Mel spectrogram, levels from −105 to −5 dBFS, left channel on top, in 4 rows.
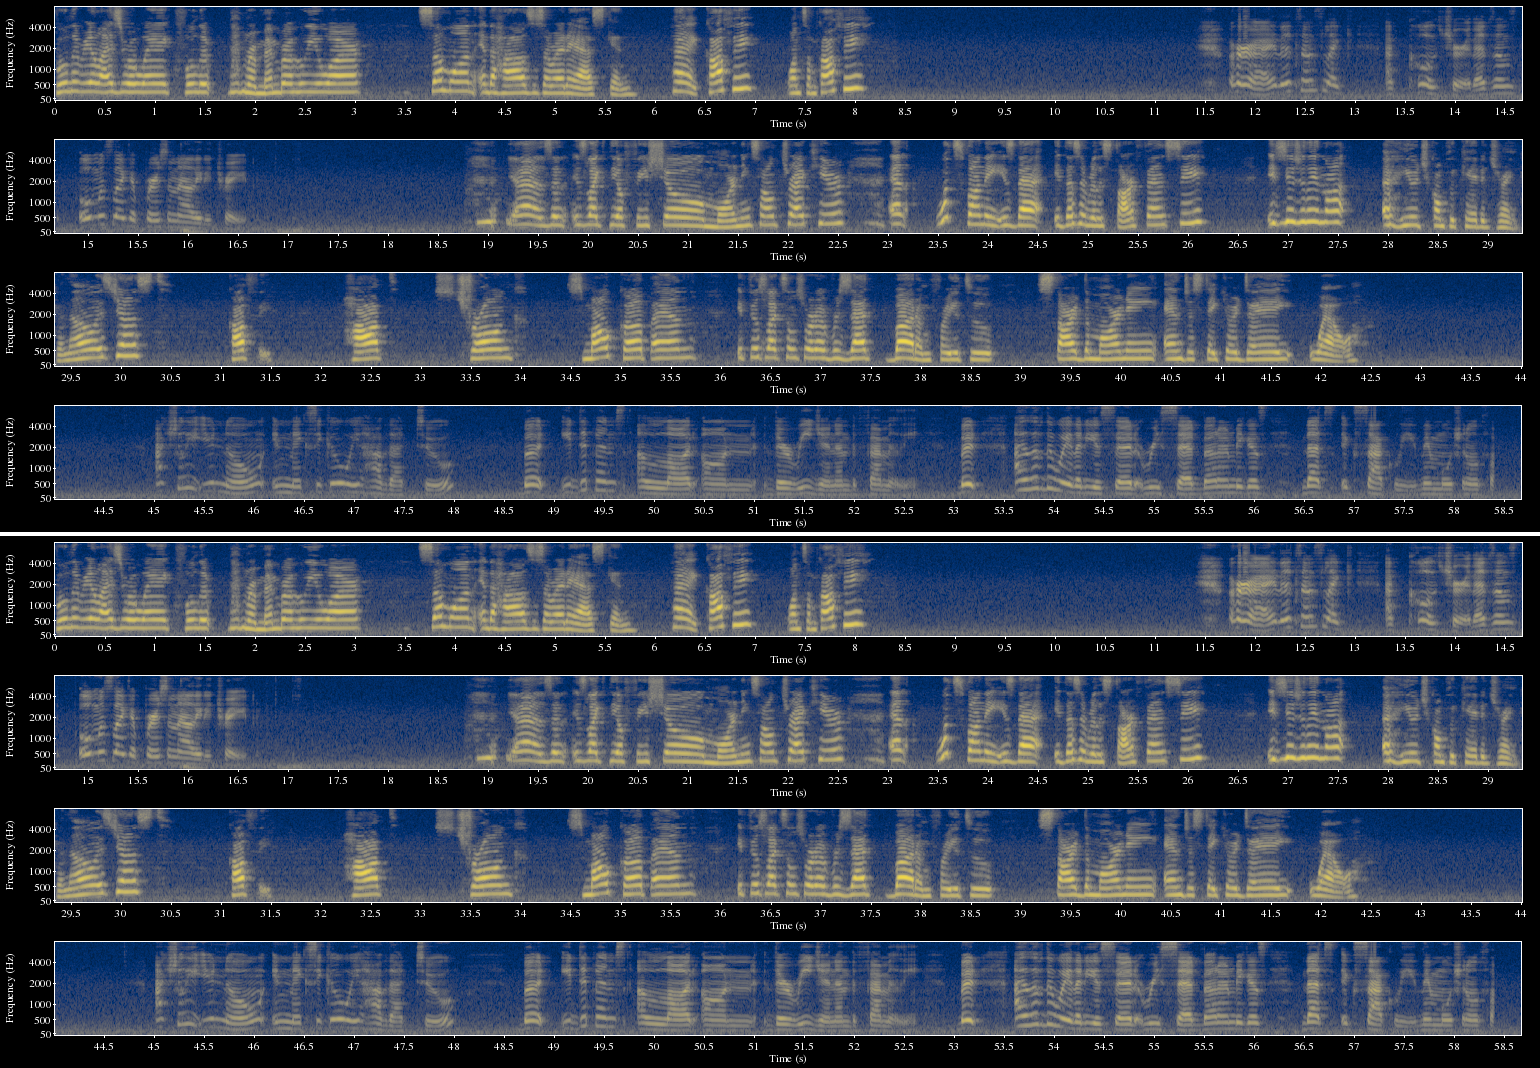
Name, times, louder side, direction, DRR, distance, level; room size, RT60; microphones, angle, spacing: voice 1, 0.0-3.1 3.7-5.8 6.2-7.0 7.3-8.1 18.9-23.2 23.5-26.2 26.8-27.6 27.9-30.3 31.1-31.5 32.2-32.6 33.2-33.9 34.5-35.8 36.3-38.7 39.2-42.4, equal, 5° left, 2.0 m, -25 dB
voice 2, 11.4-12.9 13.3-14.6 14.9-16.6 45.0-48.0 48.6-52.6 53.0-56.1 56.5-58.4, right 4 dB, 35° right, 7.7 m, -41 dB
head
